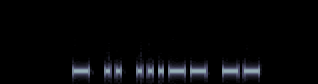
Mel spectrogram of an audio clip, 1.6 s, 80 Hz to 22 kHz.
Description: Morse code, heard as a keyed tone, about 44 wpm, 700 Hz. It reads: TI3M
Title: DXCC-100 Call Signs - 4 Characters - 45wpm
